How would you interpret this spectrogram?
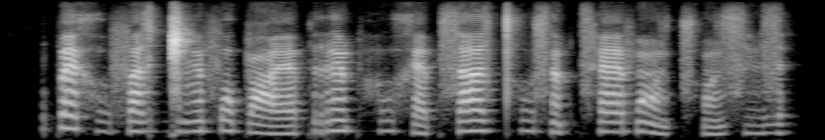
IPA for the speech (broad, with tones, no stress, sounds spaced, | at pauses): p æ˥˧ x ɔ̤˧˩ f a˧ z ɡ͡ǁ æ̃˧ f ɔ˧˩ p ʕ æː˩˧ p r æ̃˥˧ p h ɔ̤˥˧ x æ˩˧ p s aː˥ z tʰ ɔ̤˥ s ã˧ p t͡sʰ æː˥ f ɔ̃ː˧˩ z t͡sʰ ɔ̃˩˧ z s æ̤˧ z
